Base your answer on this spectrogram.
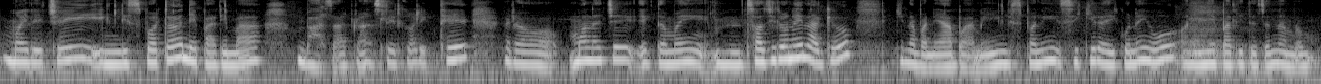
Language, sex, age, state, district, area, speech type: Nepali, female, 18-30, West Bengal, Darjeeling, rural, spontaneous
